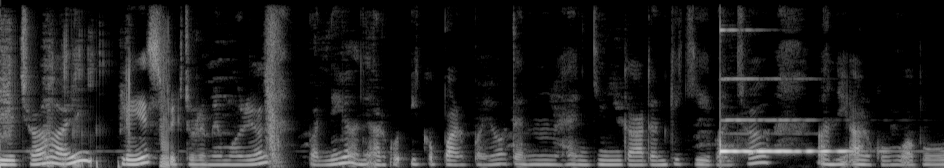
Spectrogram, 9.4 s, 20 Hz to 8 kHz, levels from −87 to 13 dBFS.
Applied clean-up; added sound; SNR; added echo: classical method log-MMSE.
